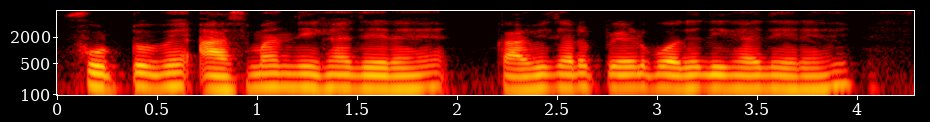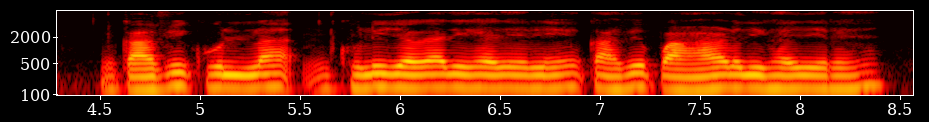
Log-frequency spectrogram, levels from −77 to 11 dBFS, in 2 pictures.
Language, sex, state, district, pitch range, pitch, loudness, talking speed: Hindi, male, Bihar, Jahanabad, 135-145 Hz, 140 Hz, -23 LUFS, 195 wpm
